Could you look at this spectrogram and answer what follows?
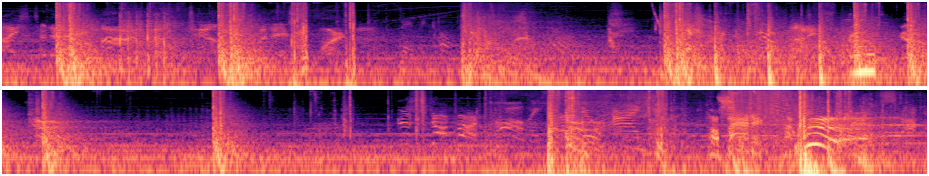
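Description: Gunfire in the Halo Infinite campaign: loud, sharp shots fired in irregular bursts and single cracks across the stretch, with game ambience and thuds between them.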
